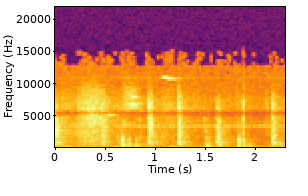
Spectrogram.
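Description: Chalk on a blackboard while writing: a string of irregular sharp taps and short scrapes.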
